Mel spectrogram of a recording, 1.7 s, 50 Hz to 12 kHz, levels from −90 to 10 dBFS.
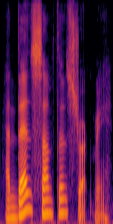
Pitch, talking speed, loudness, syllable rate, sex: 155 Hz, 175 wpm, -18 LUFS, 4.5 syllables/s, male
